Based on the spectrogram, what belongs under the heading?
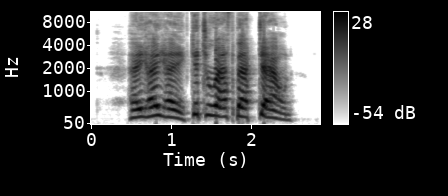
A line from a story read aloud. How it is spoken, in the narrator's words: Frank barks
